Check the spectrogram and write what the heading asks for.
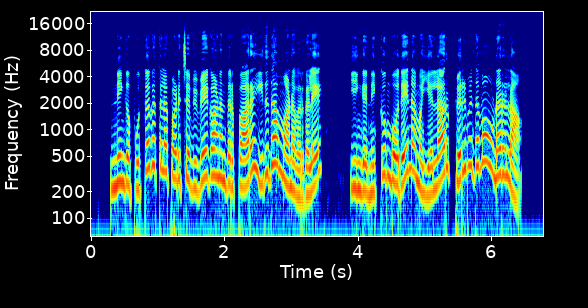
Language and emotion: Tamil, happy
